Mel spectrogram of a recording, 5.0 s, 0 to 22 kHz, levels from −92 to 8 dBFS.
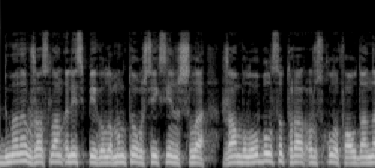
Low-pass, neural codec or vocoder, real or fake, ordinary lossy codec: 9.9 kHz; none; real; none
